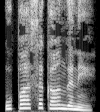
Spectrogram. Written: ಉಪಾಸಕಾಂಗನೆ

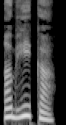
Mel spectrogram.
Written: ಆಭೋಗ

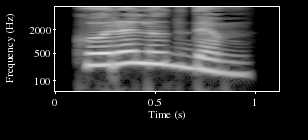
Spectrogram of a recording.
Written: ಕೊರಲುದ್ದಂ

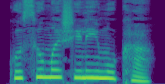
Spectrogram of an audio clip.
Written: ಕುಸುಮಶಿಳೀಮುಖ

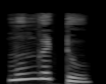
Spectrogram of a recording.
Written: ಮುಂಗಡೆ

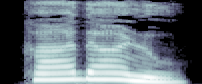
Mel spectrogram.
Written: ಘಾತಾಳಿ

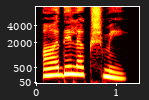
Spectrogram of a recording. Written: ಆದಿಲಕ್ಷ್ಮಿ

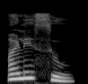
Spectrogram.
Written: ಅಲಸು

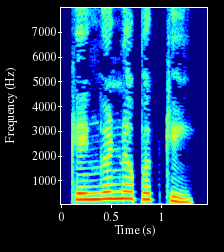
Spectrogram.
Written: ಕೆಂಗಣ್ಣಪಕ್ಕಿ

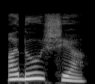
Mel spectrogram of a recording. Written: ಅತ್ತಿಶಯ

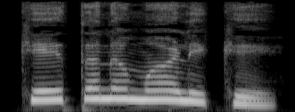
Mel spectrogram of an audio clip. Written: ಕೇತನಮಾಳಿಕೆ

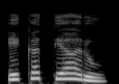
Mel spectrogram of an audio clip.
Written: ಎಕತ್ಯಾರು

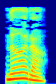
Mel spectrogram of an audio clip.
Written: ನಾರಿ

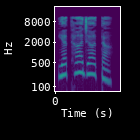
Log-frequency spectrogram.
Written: ಯಾದೋಜಾತಿ

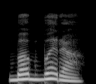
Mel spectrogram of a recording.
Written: ಭೂಭಾರ

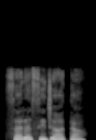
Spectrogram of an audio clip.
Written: ಸರಸಿಜಾತ

